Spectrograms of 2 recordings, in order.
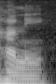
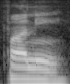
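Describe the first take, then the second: First: The word begins with an h sound. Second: The word begins with an f-like sound. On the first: "people in Noakhali, they say honey" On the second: "Chittagonians, I think we say funny"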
